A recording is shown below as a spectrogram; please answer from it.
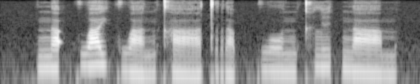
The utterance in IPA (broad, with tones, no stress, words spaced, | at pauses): na˦˥ʔkwa˥˩jkwa˩˦nkʰaː˩˦ tra˨˩p̚kwo˧nkʰli˥˩t̚ na˧m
